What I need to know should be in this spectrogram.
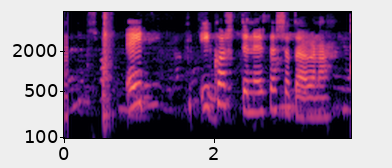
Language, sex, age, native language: Icelandic, female, 10, Icelandic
